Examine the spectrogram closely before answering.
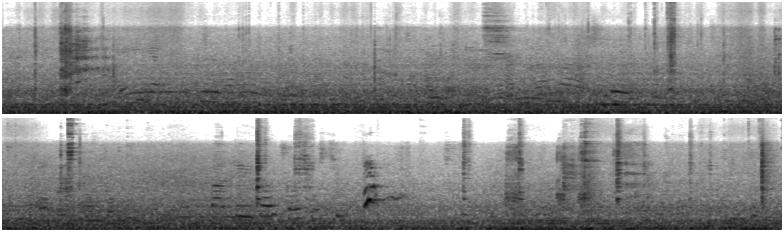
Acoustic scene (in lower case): restaurant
